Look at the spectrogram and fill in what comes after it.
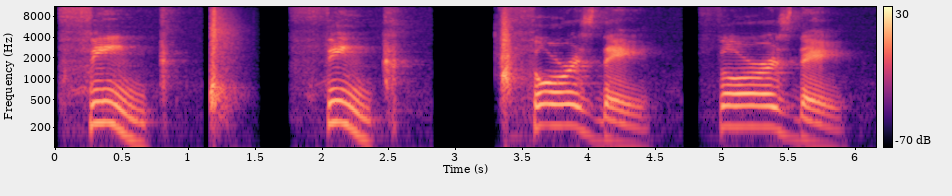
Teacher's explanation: we need to put our tongue between our teeth like this. Then blow earth. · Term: voiceless sound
